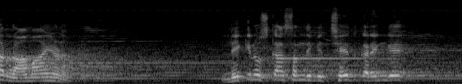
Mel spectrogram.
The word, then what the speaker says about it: रामायण: और रामायण में जो न है अंत में, वो व्याकरण के नियम से ण हो जाता है उच्चारण के समय में, तो शब्द बना रामायण।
